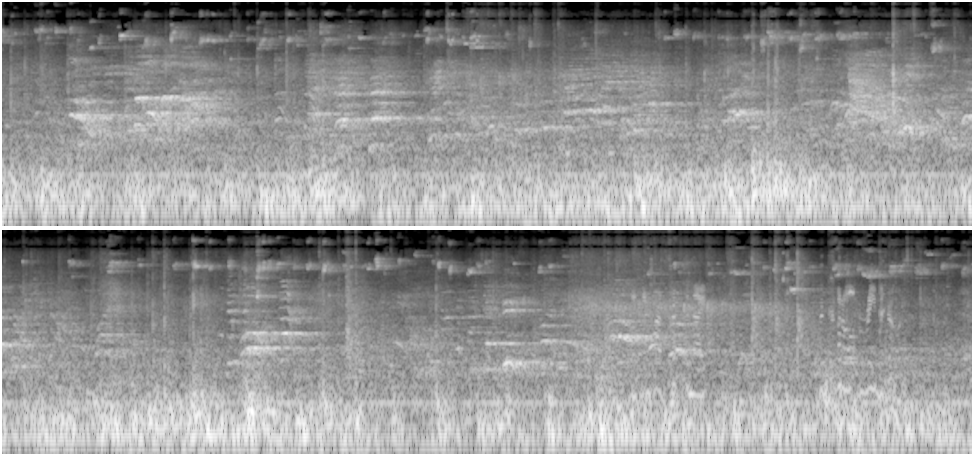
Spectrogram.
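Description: A basketball bounces with hollow thuds.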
